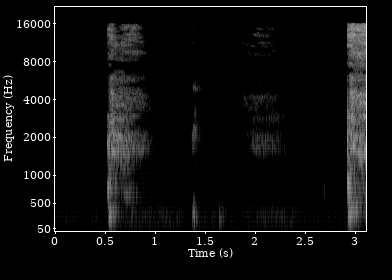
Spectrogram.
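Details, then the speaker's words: Irritative cough from smoking a harsh joint that makes the throat clench: two loud, harsh cough bursts separated by quieter throat sounds and a breath. "the coughing that's just part of being a toga just comes along with it"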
